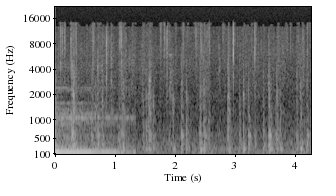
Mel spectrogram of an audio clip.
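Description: Background music fading out over the first second or so, then a series of irregular light taps of footsteps as several people walk on a hard floor.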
